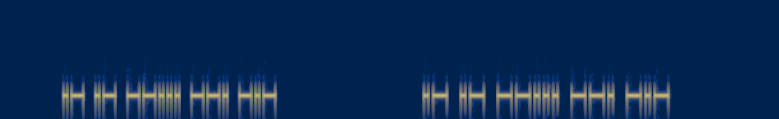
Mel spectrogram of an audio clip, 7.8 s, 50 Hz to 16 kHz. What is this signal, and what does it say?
Morse code, heard as a keyed tone, about 26 wpm, 700 Hz. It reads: AA7GK AA7GK
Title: Speed Racing - USA 2x2 Call Signs 22wpm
